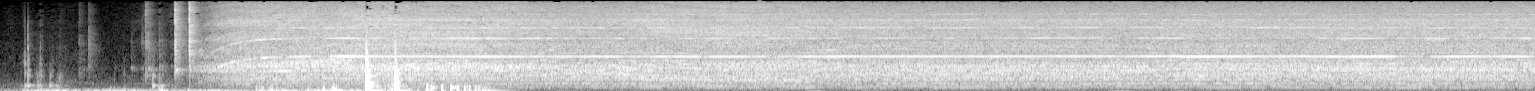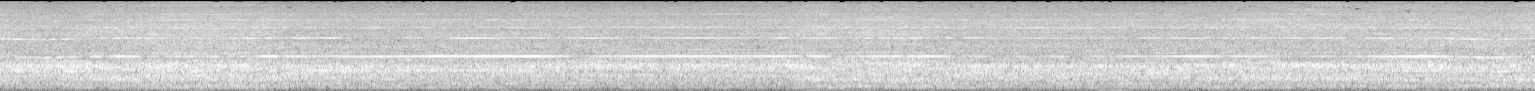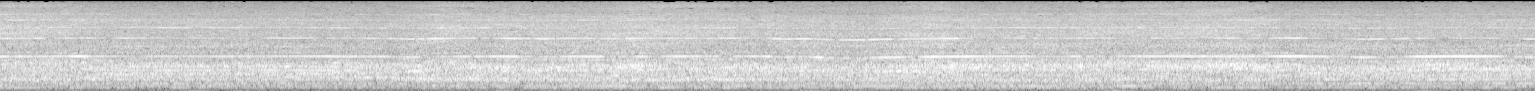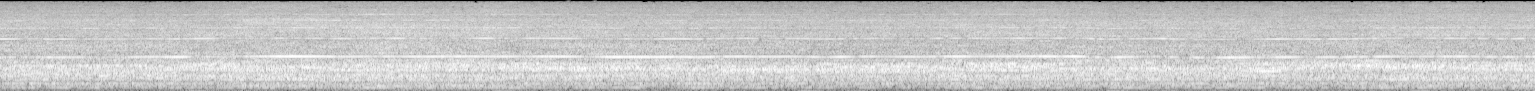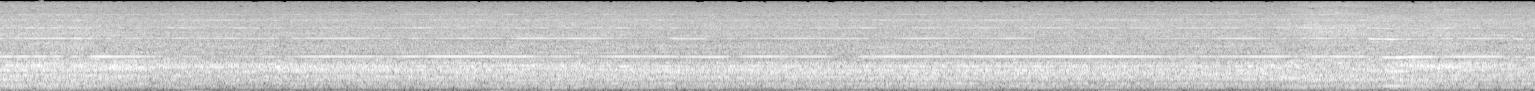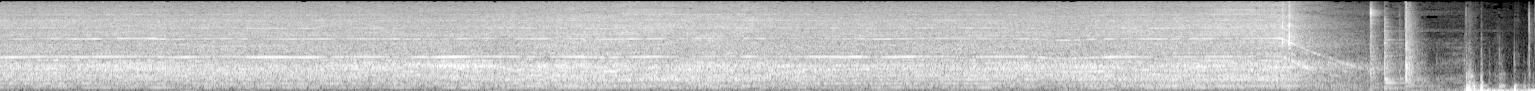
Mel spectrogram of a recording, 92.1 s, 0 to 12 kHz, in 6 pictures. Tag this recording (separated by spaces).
UPF-CS14 air dryer hairdryer swoosh upf wind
